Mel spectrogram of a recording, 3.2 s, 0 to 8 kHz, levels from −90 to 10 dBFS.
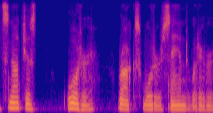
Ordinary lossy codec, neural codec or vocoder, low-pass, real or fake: Opus, 16 kbps; none; 7.2 kHz; real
